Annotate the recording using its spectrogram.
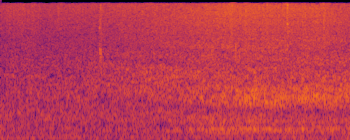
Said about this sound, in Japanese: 車の音がね存分に入るぐらい道路は近いんですけれども、まああんまりこの時間だとね、子供たちもそんなにいませんしね。まあ、そこそこ静かな環境で今撮れてるような気がします。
